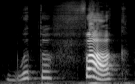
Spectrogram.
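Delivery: loud, slow disbelief; outraged exclamation. Retold or imitated. Reacting to his new accounts, loud and slow. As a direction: stretch it out, stunned and angry. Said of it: "And I'm just like".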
